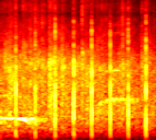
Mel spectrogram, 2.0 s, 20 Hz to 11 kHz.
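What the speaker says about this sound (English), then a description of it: "let's vote for song number 1 by your claps" An audience at a music event claps in a rhythmic unison beat, with about eight sharp claps spaced evenly, while a voice whoops faintly underneath near the start.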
